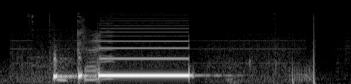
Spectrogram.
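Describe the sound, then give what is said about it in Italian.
A Skype call connecting tone sounds as a single steady, mid-pitched beep lasting about a second. It is loud and clean, with a few short clicks just before it and faint clicks after it. “Facciamo il collegamento in Skype.”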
